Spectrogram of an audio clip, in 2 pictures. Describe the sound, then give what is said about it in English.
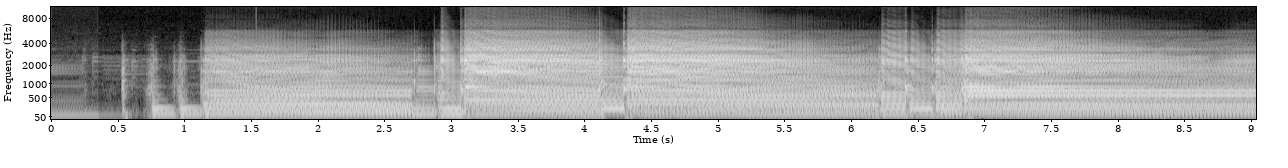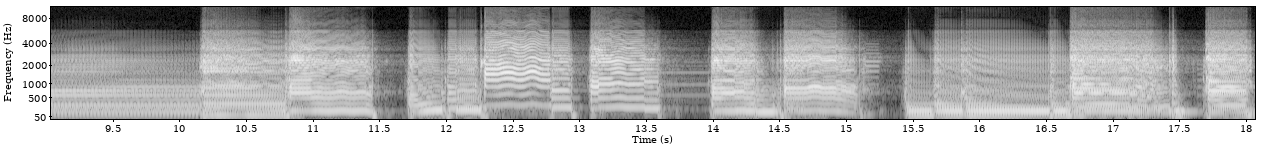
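Electric guitar, not a particularly bright one, played through an overdrive pedal while its dry control blends some of the dry signal back in: a long, gritty chord sustains for about ten seconds, then gives way to choppy, stop-start riffs and bent notes, loud and without any talking. “So that's me messing with the dry, that's the dry control. I'm blending in some of the dry back.”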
